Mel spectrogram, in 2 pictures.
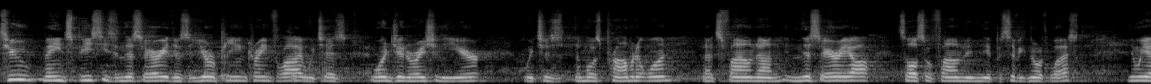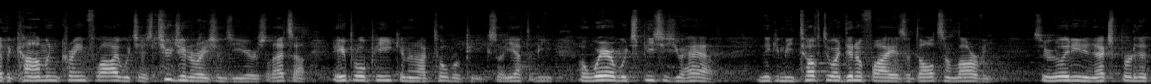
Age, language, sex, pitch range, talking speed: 40-59, English, male, 165-185 Hz, 225 wpm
